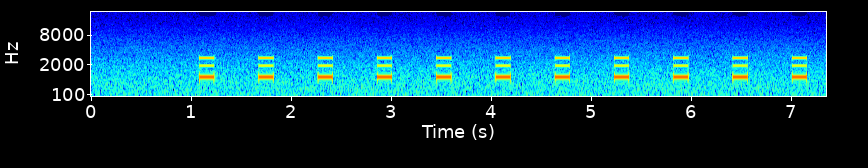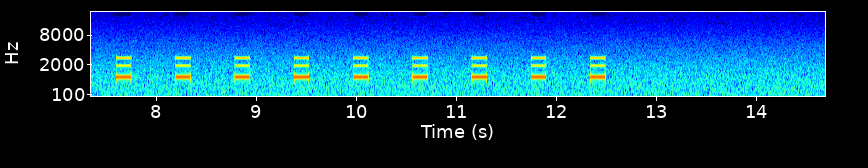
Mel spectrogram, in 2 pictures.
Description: Evenly repeated beeps. There is no code.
